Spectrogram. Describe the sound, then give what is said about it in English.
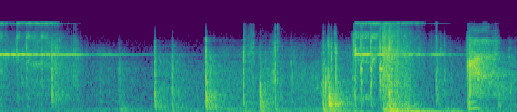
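An old wooden door is shut and latched so that it locks: a series of dull thunks and small metallic clicks, then a heavier thud and a final rattling click as the latch catches. “This old door. It's on a latch, but I have to be sure it locks.”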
